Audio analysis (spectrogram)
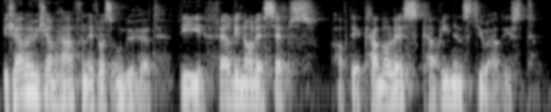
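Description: Junior detective in radio crime drama, male actor: lowish voice, animated intonation, keen, methodical, insistent. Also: brisk, close to an everyday voice. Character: keen, persistent male junior detective reporting to his superior. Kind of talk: radio play acting.

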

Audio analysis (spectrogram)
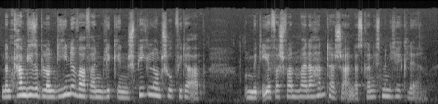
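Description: Woman acting young female, excited, fast-talking, husky breath, confiding, radio crime play. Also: medium pitch, natural voice. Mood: agitated, confiding.

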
